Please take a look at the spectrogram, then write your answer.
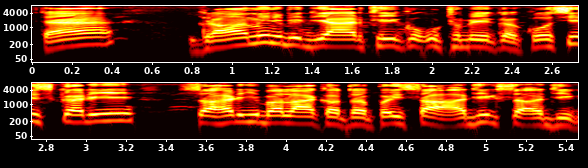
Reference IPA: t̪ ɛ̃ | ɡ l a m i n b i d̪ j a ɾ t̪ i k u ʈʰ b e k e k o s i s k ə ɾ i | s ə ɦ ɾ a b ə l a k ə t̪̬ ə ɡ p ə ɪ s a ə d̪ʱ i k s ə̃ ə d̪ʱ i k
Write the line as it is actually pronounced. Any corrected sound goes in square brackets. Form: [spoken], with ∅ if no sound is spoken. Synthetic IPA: t̪ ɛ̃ | ɡ [ɾ] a m i n b i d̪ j a ɾ [t̪ʰ] i k u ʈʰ b e k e k o s i s k ə ɾ i | s ə ɦ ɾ [i] b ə l a k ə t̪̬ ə [∅] p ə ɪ s a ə d̪ʱ i k s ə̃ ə d̪ʱ i k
